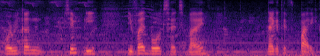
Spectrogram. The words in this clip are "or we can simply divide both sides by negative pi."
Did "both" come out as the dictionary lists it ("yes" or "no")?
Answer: no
